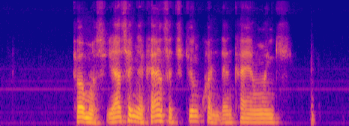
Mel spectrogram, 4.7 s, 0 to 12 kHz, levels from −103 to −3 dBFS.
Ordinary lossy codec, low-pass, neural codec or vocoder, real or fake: Opus, 16 kbps; 10.8 kHz; none; real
